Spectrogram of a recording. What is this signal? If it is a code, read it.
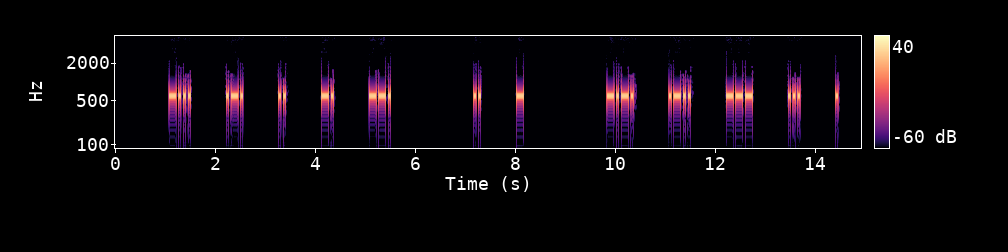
Morse code, heard as a keyed tone, about 25 wpm, spaced as for 10 wpm, 600 Hz. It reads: BRING IT CLOSE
